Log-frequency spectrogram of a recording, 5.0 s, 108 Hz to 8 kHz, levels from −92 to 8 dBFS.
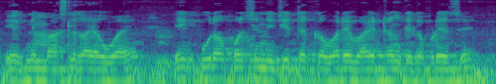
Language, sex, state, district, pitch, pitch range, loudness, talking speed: Hindi, male, Bihar, East Champaran, 115 Hz, 115-120 Hz, -19 LUFS, 230 wpm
